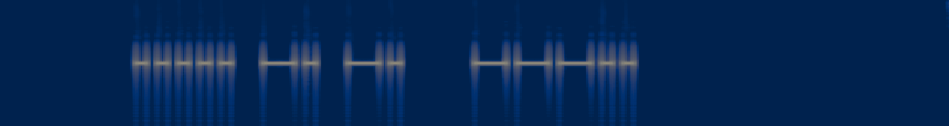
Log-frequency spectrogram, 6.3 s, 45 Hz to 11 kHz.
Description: Morse code, heard as a keyed tone, about 17 wpm, 700 Hz. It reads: 5NN 8
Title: CQ WW DX Contest Exchange - 17wpm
